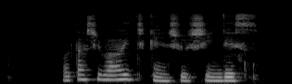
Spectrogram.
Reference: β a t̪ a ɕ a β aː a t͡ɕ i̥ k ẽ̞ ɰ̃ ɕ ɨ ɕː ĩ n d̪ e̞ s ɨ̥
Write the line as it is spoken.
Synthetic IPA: β a t̪ a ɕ i β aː i t͡ɕ i̥ k ẽ̞ ɰ̃ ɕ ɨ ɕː ĩ n d̪ e̞ s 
